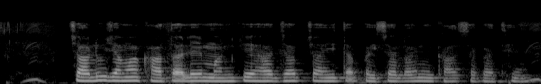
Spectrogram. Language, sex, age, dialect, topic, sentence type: Chhattisgarhi, male, 18-24, Western/Budati/Khatahi, banking, statement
